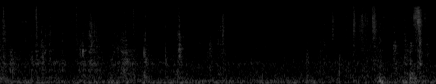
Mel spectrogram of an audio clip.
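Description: Faint, irregular light taps and scuffles of a Border Collie puppy's paws and claws moving over hard ground.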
